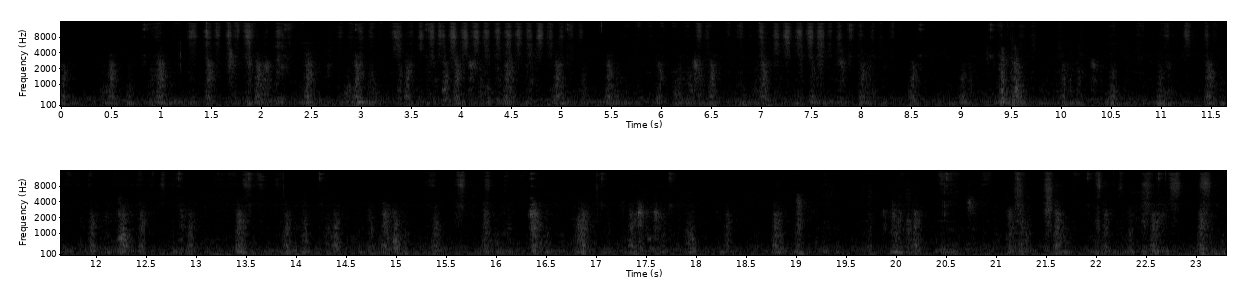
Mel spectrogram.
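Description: A brush rubs and dabs softly on paper, close by.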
